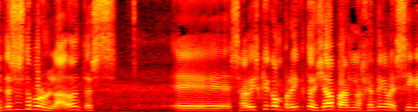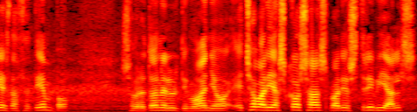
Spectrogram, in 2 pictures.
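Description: High in pitch, a man's voice comes through. Noticeable background noise is present. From Barcelona, Spain. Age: 30s. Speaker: podcaster. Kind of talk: casual monologue. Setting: walking to work.

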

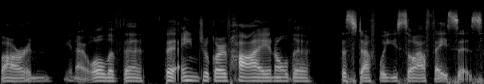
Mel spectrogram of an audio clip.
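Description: With a non-native accent, a woman talks at a moderate pace in a fairly low pitch, recorded very cleanly against a silent background. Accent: non-rhotic foreign English. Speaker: actress. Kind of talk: casual interview. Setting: studio.

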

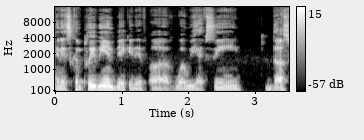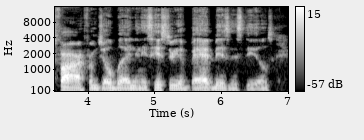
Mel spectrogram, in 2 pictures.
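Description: On a very clean, silent recording, a man with a very deep, low voice speaks at a moderate pace in an animated, enthusiastic tone with ordinary pitch variation. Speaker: co-host. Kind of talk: casual banter podcast.

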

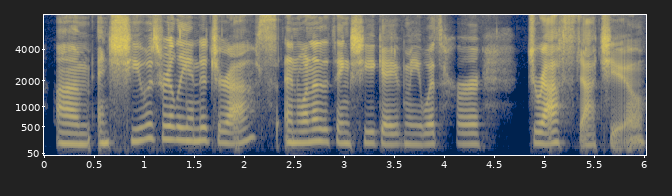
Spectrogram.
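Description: A woman's unremarkable speaking voice, medium in pitch, with fairly even intonation and a dry, close sound with no echo. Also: moderate pace. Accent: American. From US, Texas and California. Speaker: business owner, video agency founder. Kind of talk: interview, casual chat. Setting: podcast studio.

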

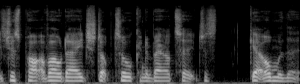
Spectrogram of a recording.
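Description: Her British accent comes through at a fairly quick pace and a fairly low pitch for a woman. The recording is very clean, with a silent background. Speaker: podcast host. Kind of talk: casual chat. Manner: animated.

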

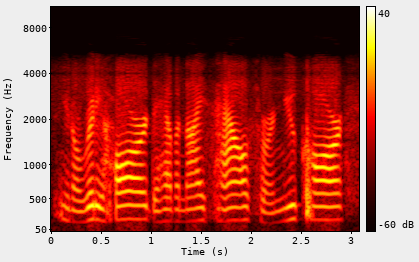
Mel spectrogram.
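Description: Speaking in a Southern US accent, a woman talks at a medium pitch. Her pace is moderate. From US South. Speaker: motivational speaker. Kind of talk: interview. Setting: phone call.

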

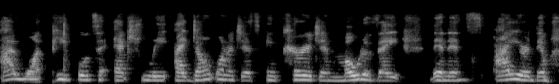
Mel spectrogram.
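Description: The voice is a woman's, medium in pitch with ordinary pitch variation and somewhat breathy. She speaks at a moderate pace, with a dry, close sound and no echo. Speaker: fitness trainer; motivational speaker. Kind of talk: casual interview chat.

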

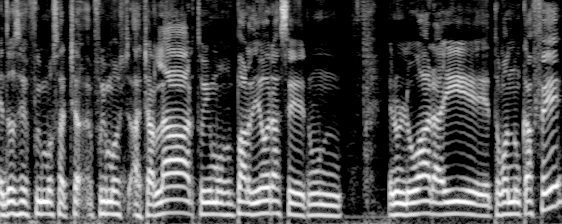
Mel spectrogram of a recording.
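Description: At a fairly quick pace, a man talks in a normal speaking voice with a fairly high pitch, fairly even intonation and very even loudness. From Argentina, Mar del Plata; partly raised in Rome. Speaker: podcast guest, single man. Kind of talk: casual chat.

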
